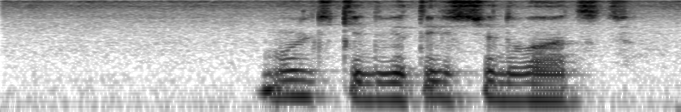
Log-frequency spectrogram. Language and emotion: Russian, sad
